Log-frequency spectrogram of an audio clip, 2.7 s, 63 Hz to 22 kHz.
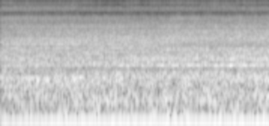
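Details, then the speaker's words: Chinese diesel heater after repairing an E-10 error code: steady, deep, even hum with no surging, popping or stumbling, outlet very hot; burning smoothly, normal running. "But again, you can hear it sounding. So we have success with the error code 10, E10."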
